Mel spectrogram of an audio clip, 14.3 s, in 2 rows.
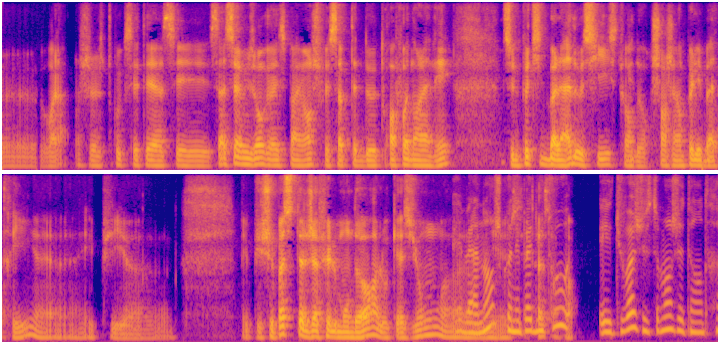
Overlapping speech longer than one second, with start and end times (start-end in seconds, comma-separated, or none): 11.7-12.9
